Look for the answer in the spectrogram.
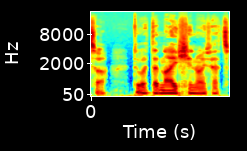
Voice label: "naill", welsh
